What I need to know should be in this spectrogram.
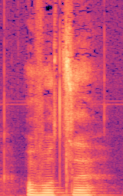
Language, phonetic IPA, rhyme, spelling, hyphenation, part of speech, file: Czech, [ˈovot͡sɛ], -otsɛ, ovoce, ovo‧ce, noun, Cs-ovoce.ogg
- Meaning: fruit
